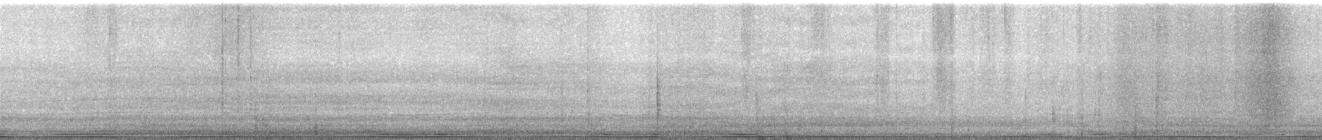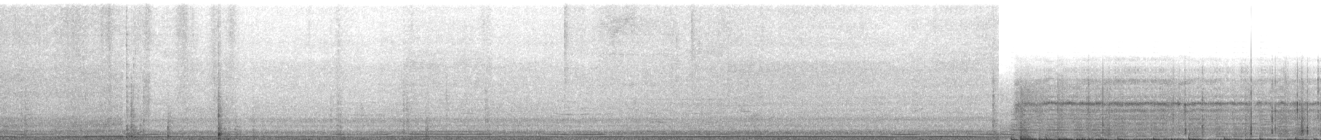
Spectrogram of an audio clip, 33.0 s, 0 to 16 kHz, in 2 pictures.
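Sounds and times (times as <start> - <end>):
diesel engine with whining note: 0.0 - 33.0
music: 29.0 - 33.0.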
